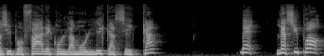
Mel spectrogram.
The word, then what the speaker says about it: mollica: LA MOLLICA, mi raccomando l'accento tonico, è invece la parte interna, più chiara e morbida.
